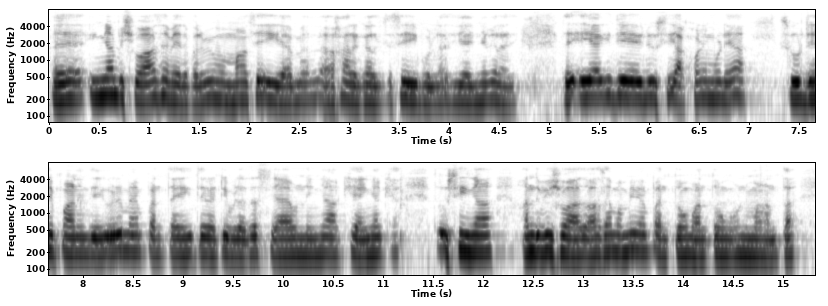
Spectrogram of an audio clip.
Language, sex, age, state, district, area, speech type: Dogri, female, 45-60, Jammu and Kashmir, Jammu, urban, spontaneous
